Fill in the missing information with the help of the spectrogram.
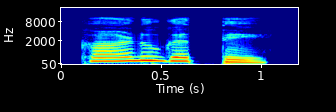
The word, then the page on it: ಕಾಡುಗತ್ತೆ: kāḍu gatte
